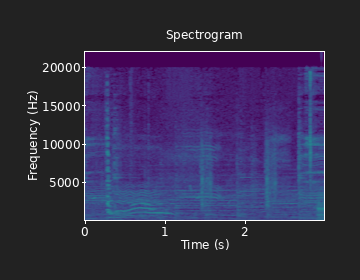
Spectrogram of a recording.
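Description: A cat meows in Monster Hunter Rise, one clear rising-and-falling meow near the start, followed by softer game ambience and light clicks.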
